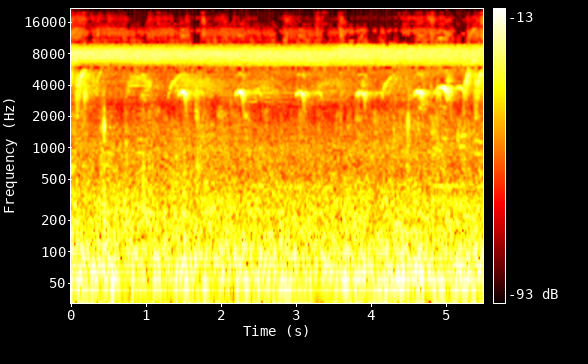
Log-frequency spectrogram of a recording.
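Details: A continuous, even, shrill cicada drone holds without pause while several birds chirp and tweet intermittently underneath.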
